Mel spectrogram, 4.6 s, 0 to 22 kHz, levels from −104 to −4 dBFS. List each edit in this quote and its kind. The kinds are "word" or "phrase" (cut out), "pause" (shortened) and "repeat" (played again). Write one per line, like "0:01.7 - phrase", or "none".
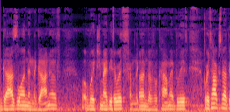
0:02.3 - word
0:02.8 - word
